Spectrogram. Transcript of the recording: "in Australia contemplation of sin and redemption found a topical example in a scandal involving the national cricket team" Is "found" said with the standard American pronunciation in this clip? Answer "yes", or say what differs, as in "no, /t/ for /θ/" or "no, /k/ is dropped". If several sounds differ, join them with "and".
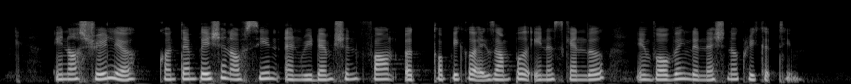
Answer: yes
